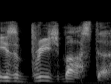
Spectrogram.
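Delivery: put-on Jamaican accent. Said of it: "I apologize for that accent".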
